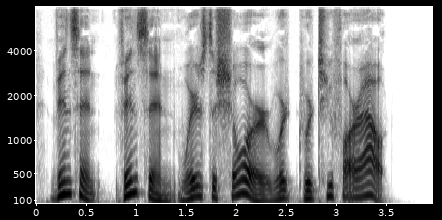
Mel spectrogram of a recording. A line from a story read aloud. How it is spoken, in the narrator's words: Anton cries out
